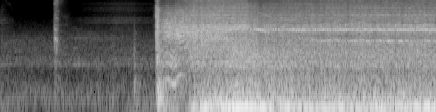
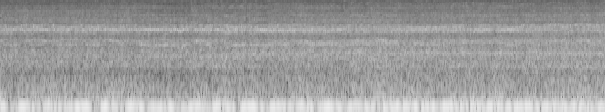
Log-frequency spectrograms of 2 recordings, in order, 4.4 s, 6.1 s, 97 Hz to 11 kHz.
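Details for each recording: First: 1987 Ford Mustang LX 5.0 V8 automatic with Vortech A-Trim supercharger, converted back to speed density, first start: a couple of quiet clicks then catches at once and settles to steady, even idle; normal engine start. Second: 1987 Ford Mustang LX 5.0 V8 automatic, Vortech A-Trim supercharged, converted to speed density: loud, low, lumpy idle that hunts and never settles; owner hears a vacuum leak, suspects a missing supercharger part and says it needs an idle set; rough idle.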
